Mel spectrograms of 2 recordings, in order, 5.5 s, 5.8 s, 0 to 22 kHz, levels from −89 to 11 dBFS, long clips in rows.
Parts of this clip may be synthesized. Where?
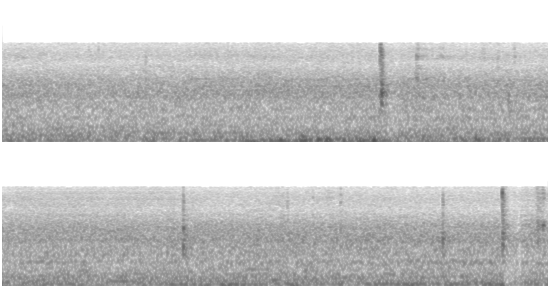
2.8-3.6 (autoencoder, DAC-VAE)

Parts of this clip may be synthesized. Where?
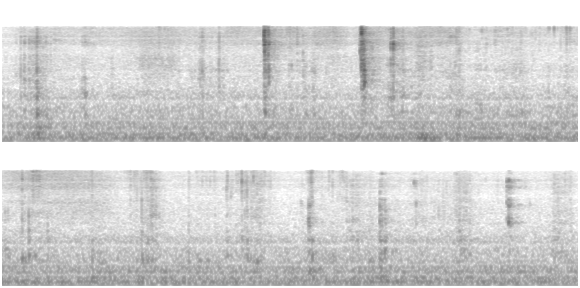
none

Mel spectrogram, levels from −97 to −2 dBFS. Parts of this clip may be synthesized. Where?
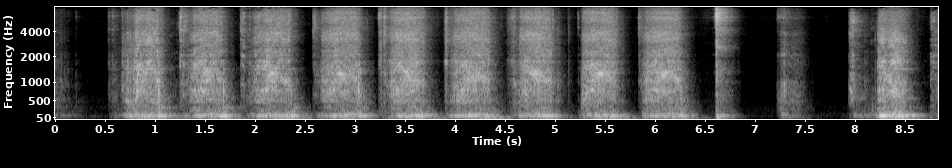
2.7-7.6 (autoencoder, DAC-VAE)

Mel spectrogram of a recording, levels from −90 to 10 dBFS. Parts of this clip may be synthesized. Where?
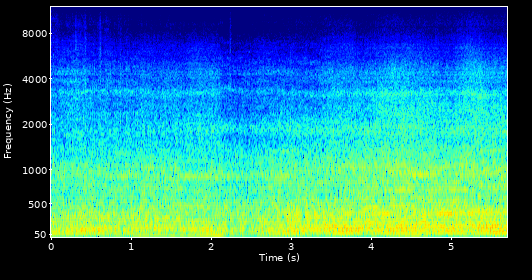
1.1-2.1 (autoencoder, DAC-VAE); 3.5-5.7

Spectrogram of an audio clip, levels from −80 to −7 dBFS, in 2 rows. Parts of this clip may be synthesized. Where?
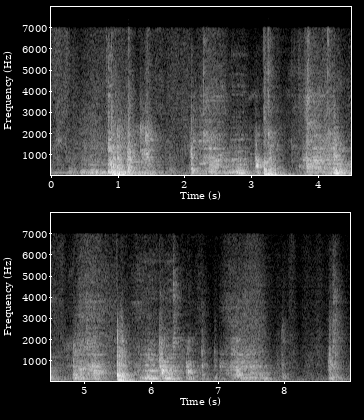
3.0-4.0 (autoencoder, DAC-VAE); 7.3-9.0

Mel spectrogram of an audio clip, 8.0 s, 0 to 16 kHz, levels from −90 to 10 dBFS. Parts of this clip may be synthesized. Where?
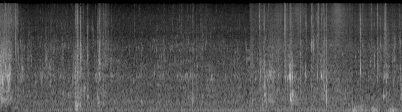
5.4-6.0 (autoencoder, DAC-VAE); 6.6-8.0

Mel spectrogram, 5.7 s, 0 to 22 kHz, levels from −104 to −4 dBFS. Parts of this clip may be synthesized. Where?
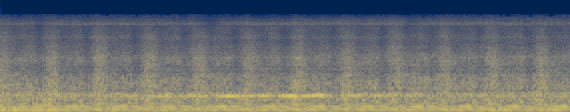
0.0-0.6 (autoencoder, DAC-VAE); 1.9-4.8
